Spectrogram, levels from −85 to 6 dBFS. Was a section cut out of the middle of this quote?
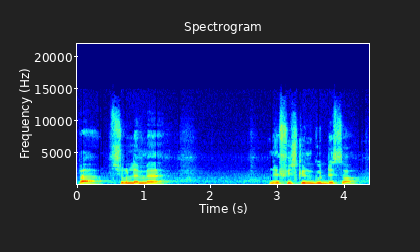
no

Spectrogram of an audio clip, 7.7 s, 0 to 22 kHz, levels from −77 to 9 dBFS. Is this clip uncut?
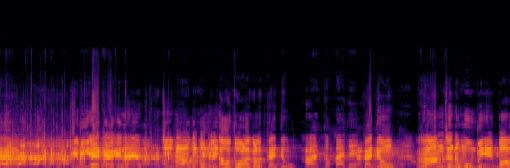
no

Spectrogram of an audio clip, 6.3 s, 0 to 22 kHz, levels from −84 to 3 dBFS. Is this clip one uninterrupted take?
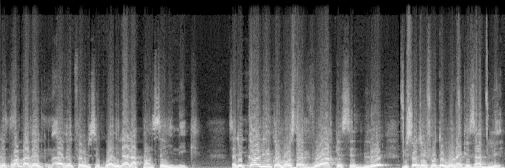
yes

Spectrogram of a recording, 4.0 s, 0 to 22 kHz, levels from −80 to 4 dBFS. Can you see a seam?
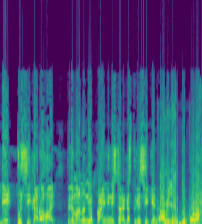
yes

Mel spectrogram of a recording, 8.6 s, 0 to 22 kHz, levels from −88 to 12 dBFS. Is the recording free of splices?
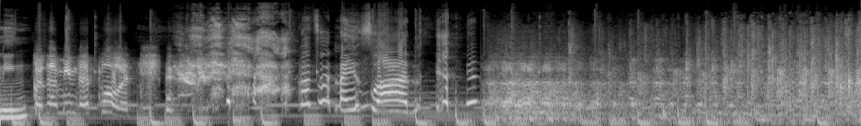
yes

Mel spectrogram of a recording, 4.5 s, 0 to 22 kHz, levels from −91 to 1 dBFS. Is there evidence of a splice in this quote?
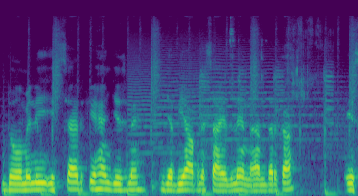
yes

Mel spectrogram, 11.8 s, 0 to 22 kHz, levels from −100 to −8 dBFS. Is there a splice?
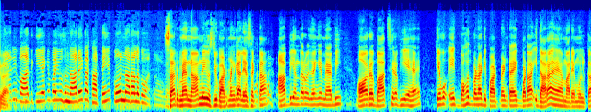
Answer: no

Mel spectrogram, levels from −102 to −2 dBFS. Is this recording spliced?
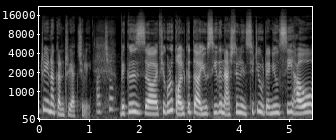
no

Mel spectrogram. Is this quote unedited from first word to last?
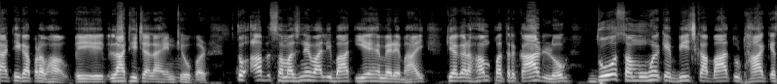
yes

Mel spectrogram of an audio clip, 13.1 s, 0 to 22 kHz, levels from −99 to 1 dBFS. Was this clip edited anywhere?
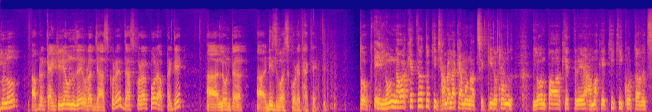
no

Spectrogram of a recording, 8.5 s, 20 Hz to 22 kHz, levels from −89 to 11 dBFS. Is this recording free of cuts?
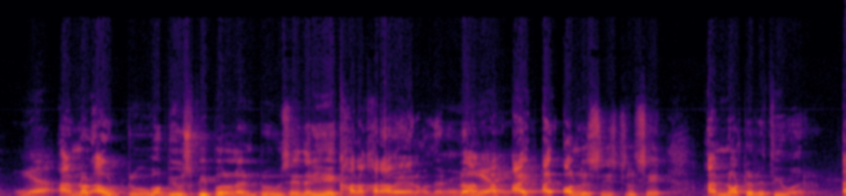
yes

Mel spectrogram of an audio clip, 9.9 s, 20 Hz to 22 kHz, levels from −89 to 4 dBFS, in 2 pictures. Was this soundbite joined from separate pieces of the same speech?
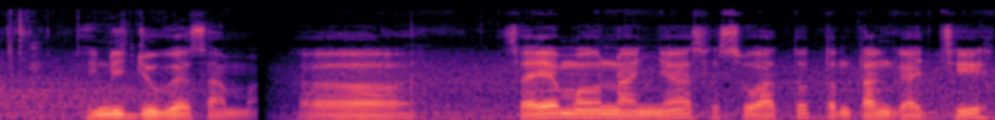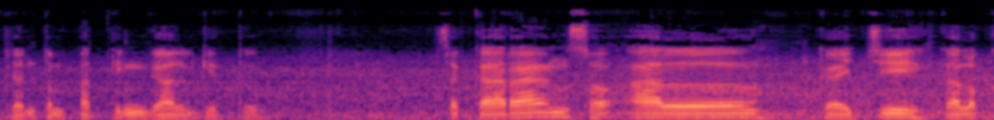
yes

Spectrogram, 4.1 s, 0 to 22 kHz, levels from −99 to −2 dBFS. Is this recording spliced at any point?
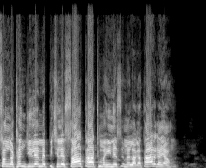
no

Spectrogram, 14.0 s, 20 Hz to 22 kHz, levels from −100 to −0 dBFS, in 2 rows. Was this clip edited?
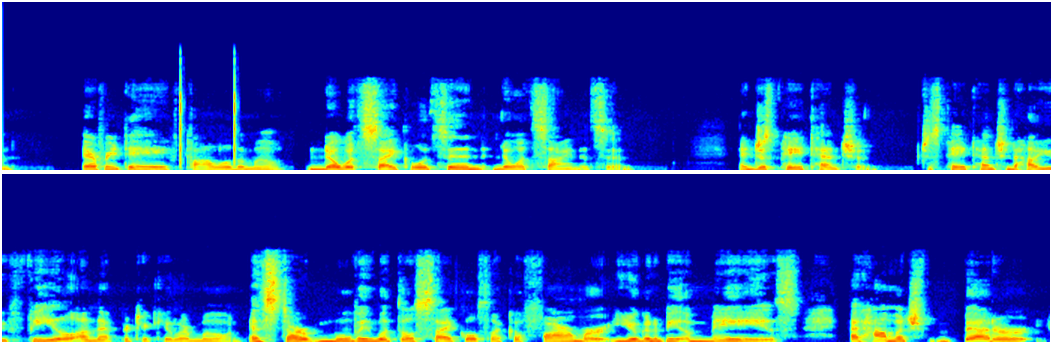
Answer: yes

